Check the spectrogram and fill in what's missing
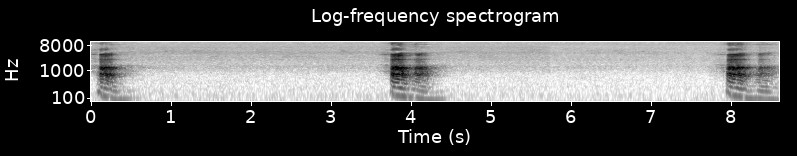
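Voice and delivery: short punched ha sounds; touch sound with a ha; vocal warm-up ha. Shown as a demonstration. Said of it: "As you touch sound".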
